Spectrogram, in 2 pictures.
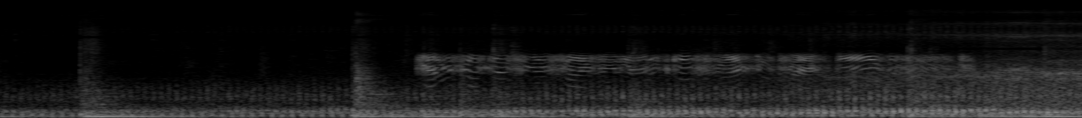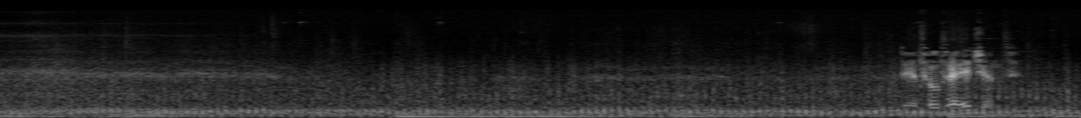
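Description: A helicopter engine rumbles low and steady.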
